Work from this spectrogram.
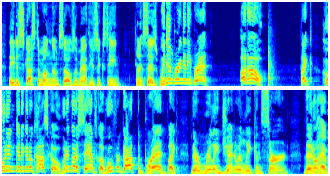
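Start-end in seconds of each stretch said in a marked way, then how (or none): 3.1-4.1 worried disciples. Retold or imitated. Disciples worried about bread. 4.8-9.8 mock panic. Mock panic over missing bread.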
